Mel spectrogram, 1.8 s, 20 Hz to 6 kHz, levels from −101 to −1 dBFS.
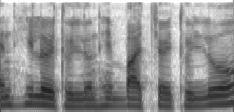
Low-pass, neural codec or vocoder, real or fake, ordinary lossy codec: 5.4 kHz; none; real; none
